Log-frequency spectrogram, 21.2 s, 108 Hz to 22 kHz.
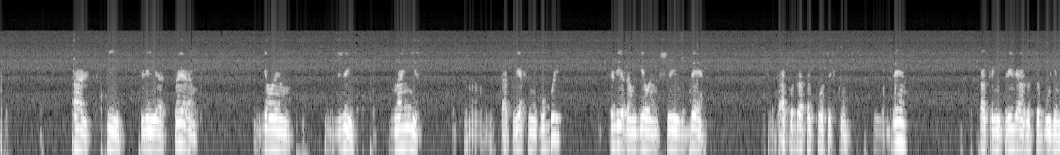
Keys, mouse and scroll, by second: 1.8 alt+p, 5.8 g, 7.1 click, 7.3-9.0 middle drag, 11.0-12.0 middle drag, 13.7 shift+d, 15.2 click, 15.6-16.7 middle drag, 17.6 shift+d, 19.2 click, 19.5-21.2 middle drag.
